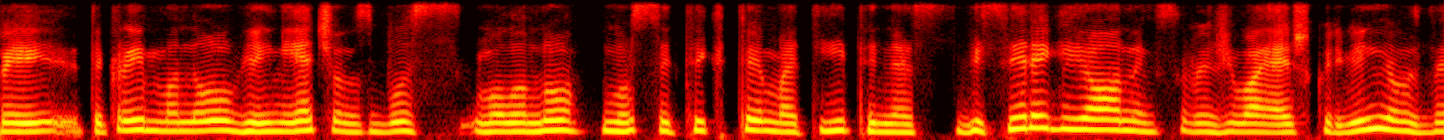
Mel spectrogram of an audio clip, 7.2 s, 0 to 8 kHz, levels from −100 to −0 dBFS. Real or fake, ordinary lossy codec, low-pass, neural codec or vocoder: fake; Opus, 32 kbps; 7.2 kHz; codec, 16 kHz, 1 kbps, FreqCodec, larger model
